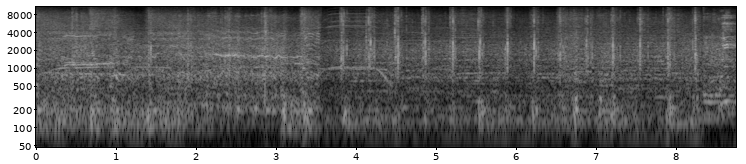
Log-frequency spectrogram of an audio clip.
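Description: A crowd cheering and shouting over a marching band's brass and drums. From about halfway through, sharp even beats come about three times a second.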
